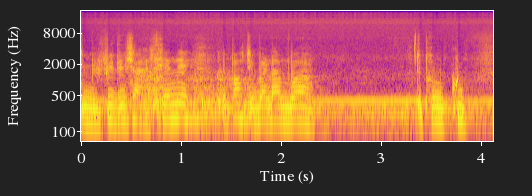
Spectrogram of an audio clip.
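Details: Deaf speech from a 20-year-old male final-year high school student with profound deafness who relies on lip-reading.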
